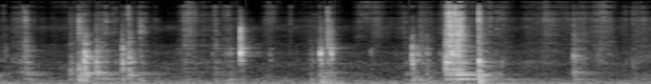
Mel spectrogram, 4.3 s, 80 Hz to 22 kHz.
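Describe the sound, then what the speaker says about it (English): Ratchet and wrench work loosening 13 mm nuts on a cooler bracket of a BMW N55 engine in a 535i, heard as a few scattered close clicks, clanks and metal rubs with quiet gaps between. "We're going to be removing these two 13 millimeter nuts that attach to a cooler over here."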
